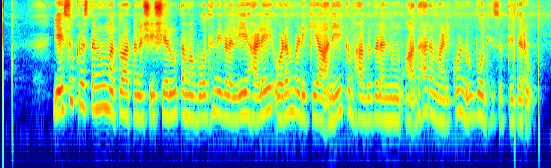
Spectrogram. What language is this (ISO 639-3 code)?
kan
